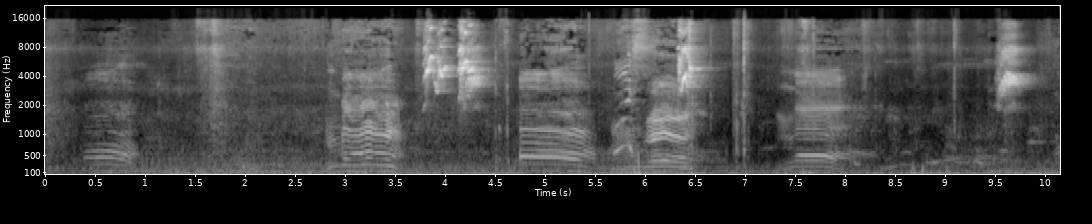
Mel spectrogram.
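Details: Cows walking to the green fields call their friends in a series of loud, arching moos, about five calls in ten seconds, with sharp high squawks between them and a low background rumble.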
